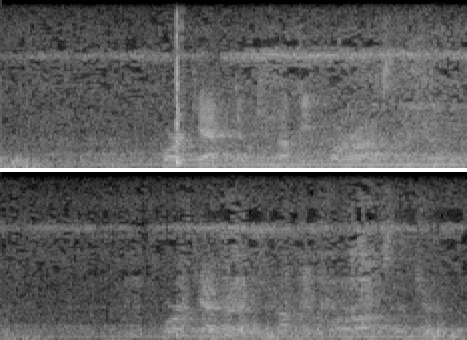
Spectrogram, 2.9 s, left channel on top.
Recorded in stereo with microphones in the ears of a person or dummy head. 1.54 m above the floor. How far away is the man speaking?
About 1.3 m.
